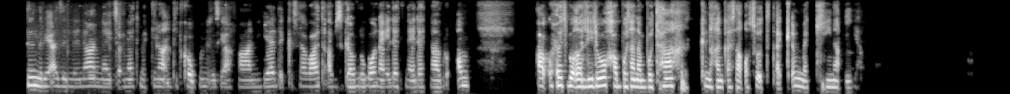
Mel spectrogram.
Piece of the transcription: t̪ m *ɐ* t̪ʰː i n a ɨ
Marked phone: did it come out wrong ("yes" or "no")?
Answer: no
